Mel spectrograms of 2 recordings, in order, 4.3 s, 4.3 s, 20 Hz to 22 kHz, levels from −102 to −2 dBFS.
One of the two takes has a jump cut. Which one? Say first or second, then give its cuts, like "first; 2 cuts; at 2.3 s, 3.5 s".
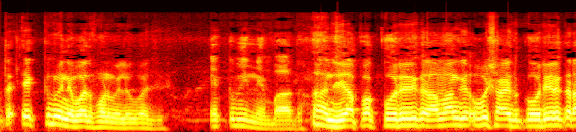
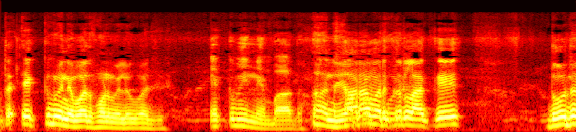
second; 1 cut; at 2.5 s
